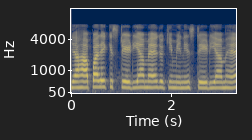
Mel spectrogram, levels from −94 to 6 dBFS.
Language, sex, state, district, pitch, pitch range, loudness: Hindi, female, Chhattisgarh, Rajnandgaon, 260 Hz, 250-265 Hz, -16 LUFS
